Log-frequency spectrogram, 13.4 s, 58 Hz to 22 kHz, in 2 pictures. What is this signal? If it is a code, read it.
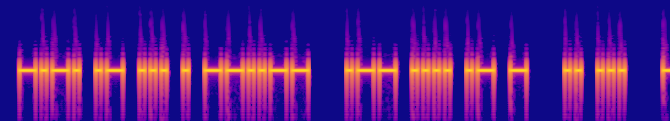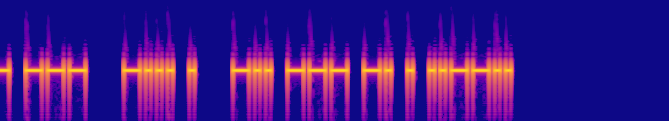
Morse code, heard as a keyed tone, about 22 wpm, 700 Hz. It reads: CASE, WHAT IS TO BE DONE?
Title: Sentences from Top 1000 Words - Review Part 4 - 22wpm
